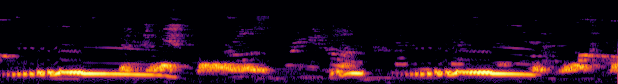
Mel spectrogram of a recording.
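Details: Barbary dove giving repeated low coos, a lure sound to get idle doves calling: two long, mellow, downward-sliding coos, each followed by shorter rolling notes, with a few faint high bird chirps.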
